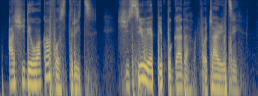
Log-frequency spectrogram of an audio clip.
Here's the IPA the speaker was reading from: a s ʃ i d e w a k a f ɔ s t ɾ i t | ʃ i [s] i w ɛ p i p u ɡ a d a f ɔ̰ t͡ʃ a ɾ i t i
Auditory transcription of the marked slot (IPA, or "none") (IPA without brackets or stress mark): s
